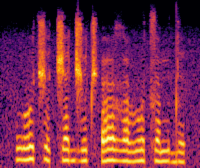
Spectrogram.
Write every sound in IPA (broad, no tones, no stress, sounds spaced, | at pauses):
β ʊ t͡ʃ ʊ t͡ʃ ɐ d͡ʒ ʏ t͡ʃʼ œ ɣ œ β ʊ t͡s œ m ʏ d ɪ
